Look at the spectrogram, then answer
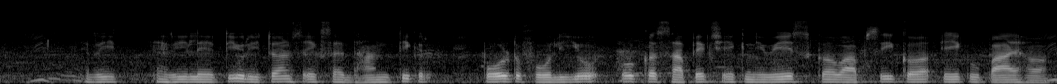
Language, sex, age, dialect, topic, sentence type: Bhojpuri, female, 31-35, Western, banking, statement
